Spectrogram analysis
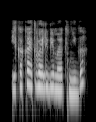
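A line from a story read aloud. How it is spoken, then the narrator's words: Whisper. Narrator (Russian): Прошептала Гвин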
